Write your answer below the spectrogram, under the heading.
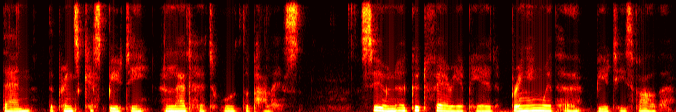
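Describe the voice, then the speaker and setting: A woman reading a bedtime story in a soft-spoken ASMR style, hushed, gentle and breathy. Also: lowish voice, level tone, a little slow.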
